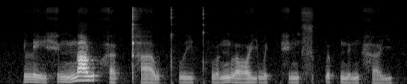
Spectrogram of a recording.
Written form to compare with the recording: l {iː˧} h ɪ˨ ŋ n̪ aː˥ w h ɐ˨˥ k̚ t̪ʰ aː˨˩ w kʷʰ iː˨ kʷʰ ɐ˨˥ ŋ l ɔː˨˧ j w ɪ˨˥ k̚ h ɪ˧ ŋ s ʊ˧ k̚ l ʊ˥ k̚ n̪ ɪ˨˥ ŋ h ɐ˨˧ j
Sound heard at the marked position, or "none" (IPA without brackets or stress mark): iː˨˩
